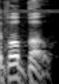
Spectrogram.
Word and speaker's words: Bourbeau: I expect you to address me as Sir, or better yet, as Monsieur de Bourbeau. Fine. Monsieur de Bourbeau. The emphasis falls on the last syllable.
